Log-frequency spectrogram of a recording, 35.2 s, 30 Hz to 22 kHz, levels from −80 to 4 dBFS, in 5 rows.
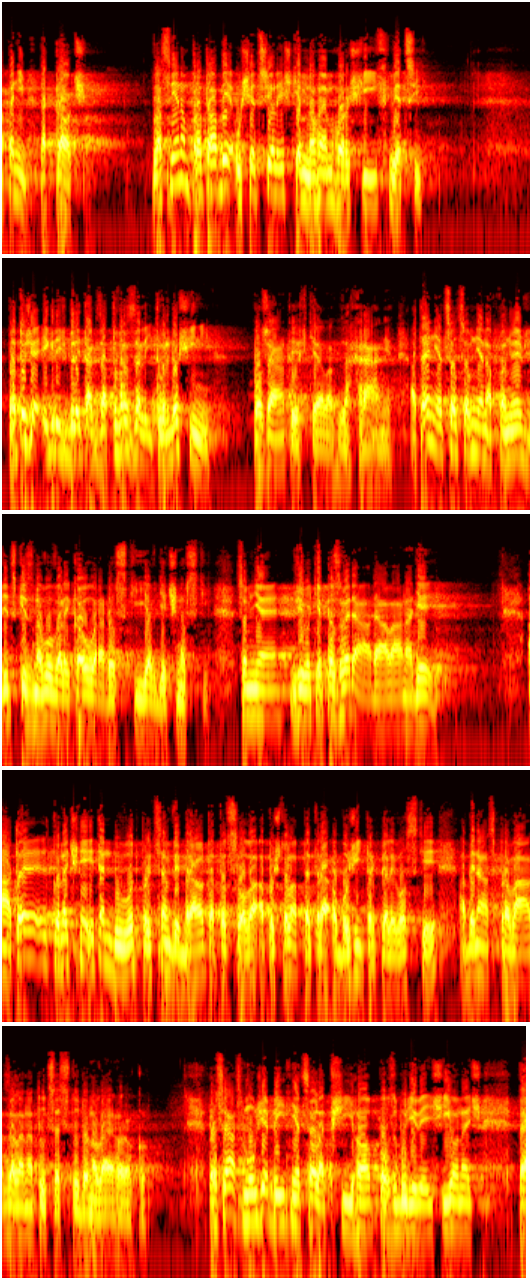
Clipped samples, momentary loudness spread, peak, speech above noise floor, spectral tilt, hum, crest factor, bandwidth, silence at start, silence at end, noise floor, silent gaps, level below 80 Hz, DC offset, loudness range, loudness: under 0.1%; 8 LU; -2 dBFS; 33 dB; -5 dB/octave; none; 10 dB; 11 kHz; 0 s; 0 s; -44 dBFS; none; -44 dBFS; under 0.1%; 3 LU; -11 LUFS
